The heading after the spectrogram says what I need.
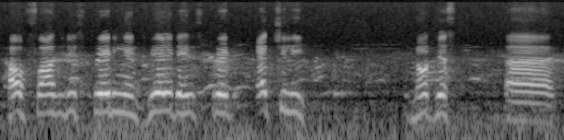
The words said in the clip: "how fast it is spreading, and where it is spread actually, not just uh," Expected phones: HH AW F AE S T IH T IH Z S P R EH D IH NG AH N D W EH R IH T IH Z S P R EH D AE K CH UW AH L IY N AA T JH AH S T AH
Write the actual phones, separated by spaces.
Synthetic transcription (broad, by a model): HH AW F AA S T IH T IH Z S P R EH D IH NG AH N D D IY L IH T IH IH S P R EH D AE K CH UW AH L IY N AA T JH AH S T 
